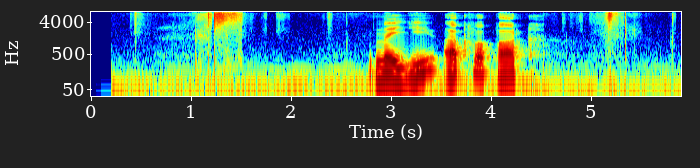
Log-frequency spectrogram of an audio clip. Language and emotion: Russian, neutral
